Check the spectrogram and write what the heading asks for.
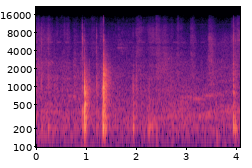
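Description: Two short, sharp knocks about a second in, a third of a second apart, from the crochet hook and work being handled against a tabletop. A fainter tick follows and another comes near the end, over quiet room tone.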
